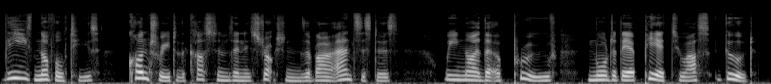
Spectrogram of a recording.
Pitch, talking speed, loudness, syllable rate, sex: 200 Hz, 165 wpm, -20 LUFS, 5.5 syllables/s, female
